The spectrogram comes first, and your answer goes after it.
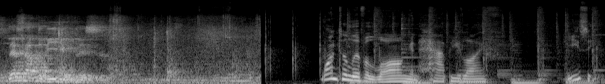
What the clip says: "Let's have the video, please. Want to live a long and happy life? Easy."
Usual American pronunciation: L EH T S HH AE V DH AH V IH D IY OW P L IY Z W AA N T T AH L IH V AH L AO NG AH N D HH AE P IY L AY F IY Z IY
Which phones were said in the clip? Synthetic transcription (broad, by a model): L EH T S HH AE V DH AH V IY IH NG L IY S W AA N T T AH L IH V AH L AO NG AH N HH AE P IY L AY F IY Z IY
